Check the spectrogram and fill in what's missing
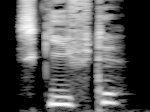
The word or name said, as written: skifte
